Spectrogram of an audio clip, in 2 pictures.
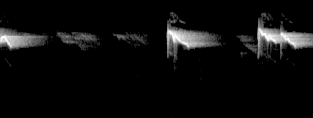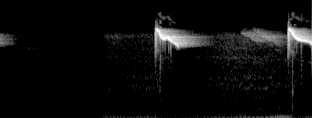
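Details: High, falling chirps from a buxtoni white-eye in ngalas song, played to make other white-eyes respond; notes come singly and in pairs, with a low hum creeping in near the end.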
